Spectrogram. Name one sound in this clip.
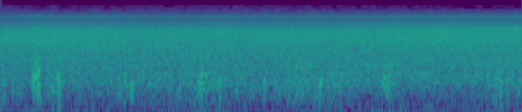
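Wind blows hard across the open water.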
